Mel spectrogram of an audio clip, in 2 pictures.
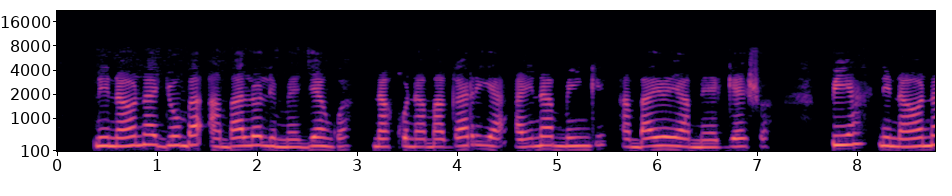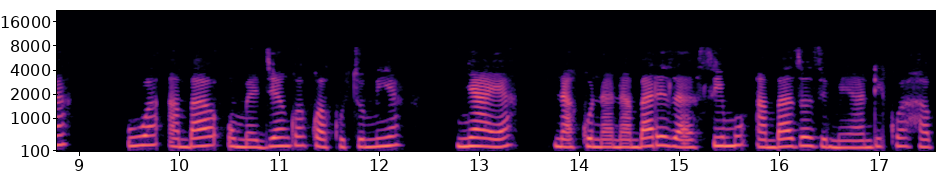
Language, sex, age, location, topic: Swahili, female, 18-24, Nakuru, finance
